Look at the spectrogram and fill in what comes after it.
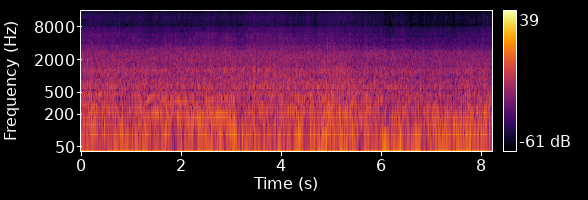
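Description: DKW Barkiza's two-stroke engine running at road speed, with wind rushing through the open-sided cabin. Its pitch wavers slightly in the first few seconds.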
